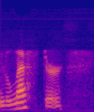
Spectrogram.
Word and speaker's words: Leicester: So there was this, just for an example, there was a city in, in, called Leicester, or as the British say, Leicester, in uh, the UK, that had a very high vaccination rate, 95% vaccination rate.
